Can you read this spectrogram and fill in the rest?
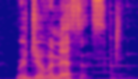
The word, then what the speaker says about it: rejuvenescence: Rejuvenescence. – Correct. – You gave him an easy word. – Hold on, first of all. – That was so easy. – Rejuvenescence. That's five syllables.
